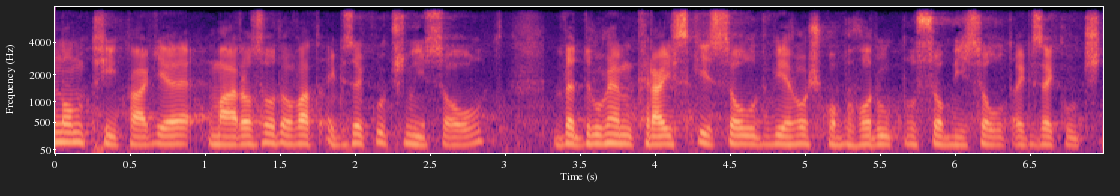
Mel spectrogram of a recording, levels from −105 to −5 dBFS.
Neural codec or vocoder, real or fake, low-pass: codec, 16 kHz, 2 kbps, FunCodec, trained on LibriTTS, 25 frames a second; fake; 7.2 kHz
